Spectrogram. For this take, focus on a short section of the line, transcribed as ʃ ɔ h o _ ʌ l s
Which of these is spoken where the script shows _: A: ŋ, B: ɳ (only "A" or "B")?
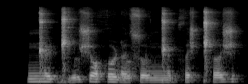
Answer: B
